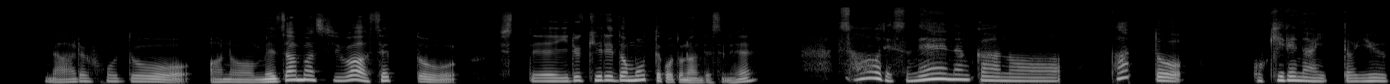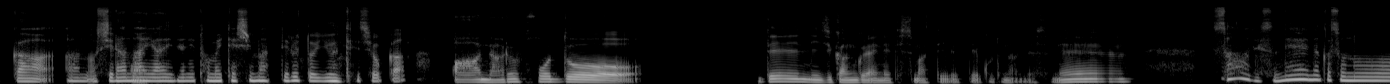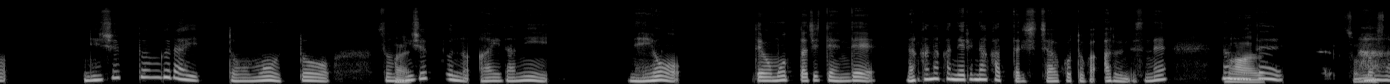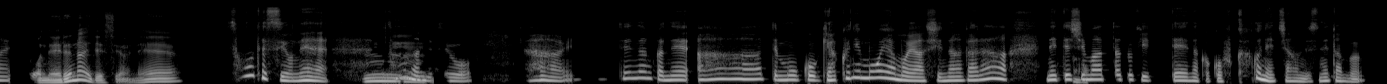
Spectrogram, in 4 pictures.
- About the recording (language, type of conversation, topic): Japanese, advice, 短時間の昼寝で疲れを早く取るにはどうすればよいですか？
- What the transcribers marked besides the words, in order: laughing while speaking: "言うんでしょうか"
